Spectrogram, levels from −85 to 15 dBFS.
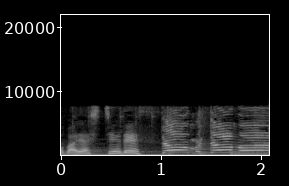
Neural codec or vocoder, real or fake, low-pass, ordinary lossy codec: none; real; none; none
